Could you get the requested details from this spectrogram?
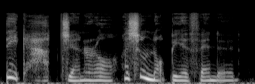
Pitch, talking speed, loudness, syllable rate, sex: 200 Hz, 190 wpm, -20 LUFS, 5.6 syllables/s, female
